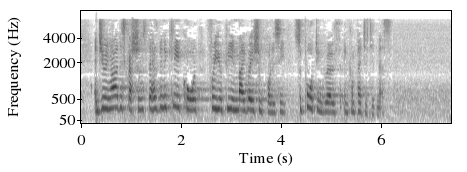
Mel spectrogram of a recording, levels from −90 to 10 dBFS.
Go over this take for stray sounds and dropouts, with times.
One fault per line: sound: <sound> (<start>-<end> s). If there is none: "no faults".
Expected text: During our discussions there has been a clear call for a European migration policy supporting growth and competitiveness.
no faults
